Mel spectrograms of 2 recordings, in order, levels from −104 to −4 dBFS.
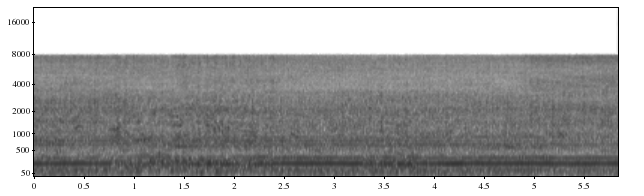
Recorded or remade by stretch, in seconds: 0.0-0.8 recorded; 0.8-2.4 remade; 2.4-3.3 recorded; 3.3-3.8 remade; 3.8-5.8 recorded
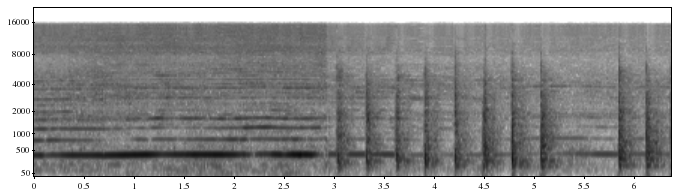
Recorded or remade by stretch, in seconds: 0.0-0.7 recorded; 0.7-4.5 remade; 4.5-6.4 recorded

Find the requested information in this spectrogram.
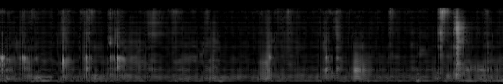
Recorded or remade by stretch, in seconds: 0.0-5.0 remade

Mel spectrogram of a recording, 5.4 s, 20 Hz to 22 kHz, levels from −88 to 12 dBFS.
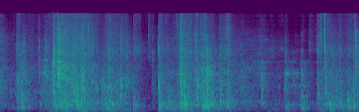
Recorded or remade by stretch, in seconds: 0.0-3.8 recorded; 3.8-4.9 remade; 4.9-5.4 recorded

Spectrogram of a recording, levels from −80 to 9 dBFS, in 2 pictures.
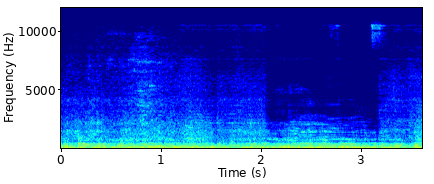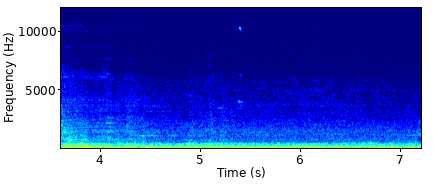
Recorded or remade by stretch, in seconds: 0.0-1.2 recorded; 1.2-4.4 remade; 4.4-7.2 recorded

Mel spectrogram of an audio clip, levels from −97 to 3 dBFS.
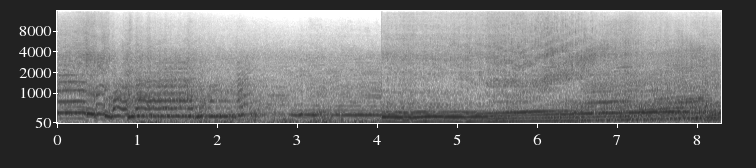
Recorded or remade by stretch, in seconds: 0.0-1.0 remade; 1.0-1.5 recorded; 1.5-8.3 remade

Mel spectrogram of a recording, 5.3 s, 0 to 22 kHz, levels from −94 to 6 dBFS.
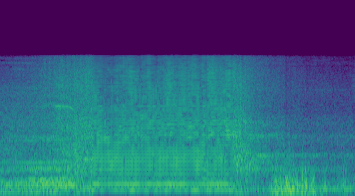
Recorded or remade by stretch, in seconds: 0.0-1.4 recorded; 1.4-3.5 remade; 3.5-5.3 recorded

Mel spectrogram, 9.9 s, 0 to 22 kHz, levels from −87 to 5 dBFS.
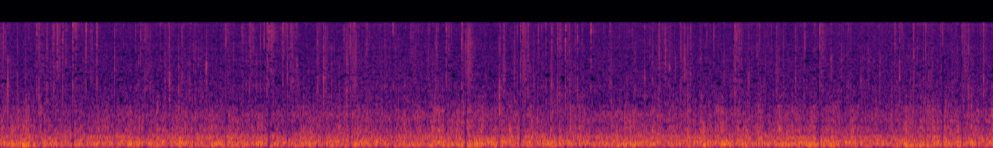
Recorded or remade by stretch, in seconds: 0.0-6.4 remade; 6.4-7.1 recorded; 7.1-9.9 remade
